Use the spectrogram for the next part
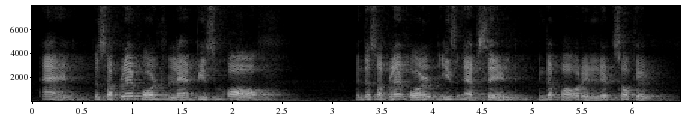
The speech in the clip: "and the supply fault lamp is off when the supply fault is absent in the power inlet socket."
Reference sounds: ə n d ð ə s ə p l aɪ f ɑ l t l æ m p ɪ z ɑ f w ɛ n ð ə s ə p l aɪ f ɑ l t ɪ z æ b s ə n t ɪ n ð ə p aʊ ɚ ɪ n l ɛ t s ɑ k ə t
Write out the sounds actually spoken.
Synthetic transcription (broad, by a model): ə n d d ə s ə p l aɪ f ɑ l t l æ m p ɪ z ɑ f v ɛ n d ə s ə p l aɪ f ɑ l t ɪ z æ b s ə n t ɪ n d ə p aʊ ɚ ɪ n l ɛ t s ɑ k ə t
